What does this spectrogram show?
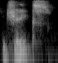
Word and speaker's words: Jacques: red wall series by Brian Jacques or pronounced Jake's it's where I got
